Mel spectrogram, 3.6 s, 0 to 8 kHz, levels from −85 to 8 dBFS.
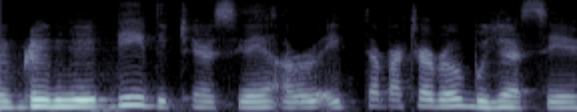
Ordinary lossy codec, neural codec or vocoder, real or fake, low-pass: none; codec, 16 kHz, 0.5 kbps, X-Codec, HuBERT features, trained on balanced general audio; fake; none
